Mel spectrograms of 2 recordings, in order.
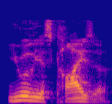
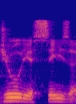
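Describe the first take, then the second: First: The second name starts with a K sound. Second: The second name starts with an S sound. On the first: The speaker calls it right. "It's Julius Kaiser" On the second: The speaker calls it wrong. "it's not Julius Caesar"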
